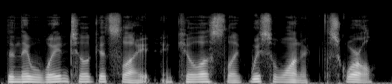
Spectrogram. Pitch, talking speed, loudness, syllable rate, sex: 110 Hz, 230 wpm, -19 LUFS, 5.8 syllables/s, male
